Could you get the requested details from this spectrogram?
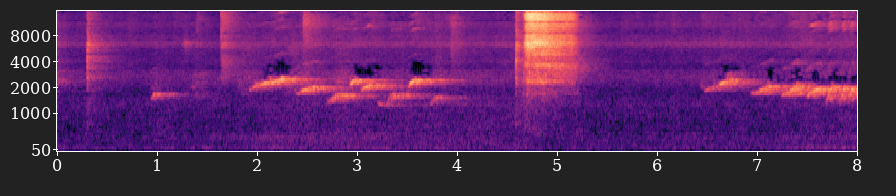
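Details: Gebrak song of an Aceh white-rumped shama: quick runs of bright, downslurred whistles in two bursts, separated by a loud, harsh click or knock.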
